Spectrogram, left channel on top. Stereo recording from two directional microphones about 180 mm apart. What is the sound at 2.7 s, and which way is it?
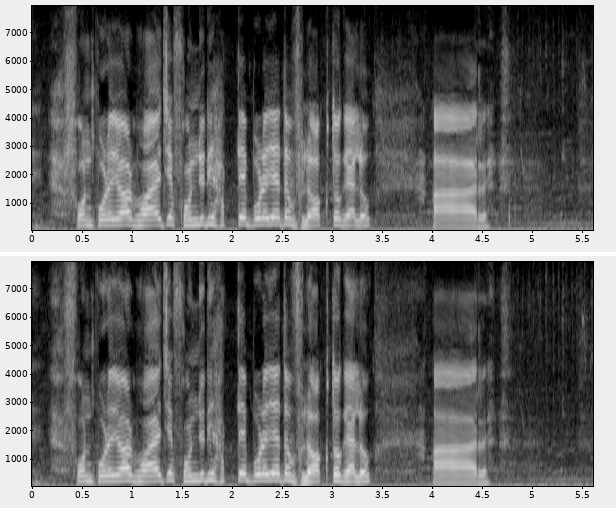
Speech, 55° right (ahead or behind).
